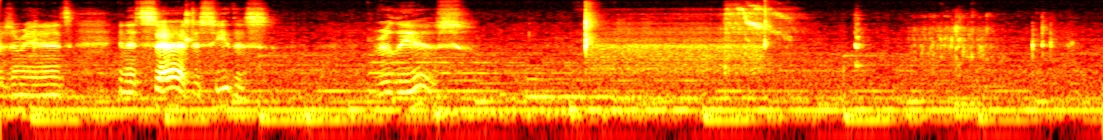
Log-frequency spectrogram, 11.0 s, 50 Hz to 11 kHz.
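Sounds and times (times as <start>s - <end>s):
quiet background music: 0.0s - 11.0s
water bong bubbling: 6.2s - 10.8s.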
